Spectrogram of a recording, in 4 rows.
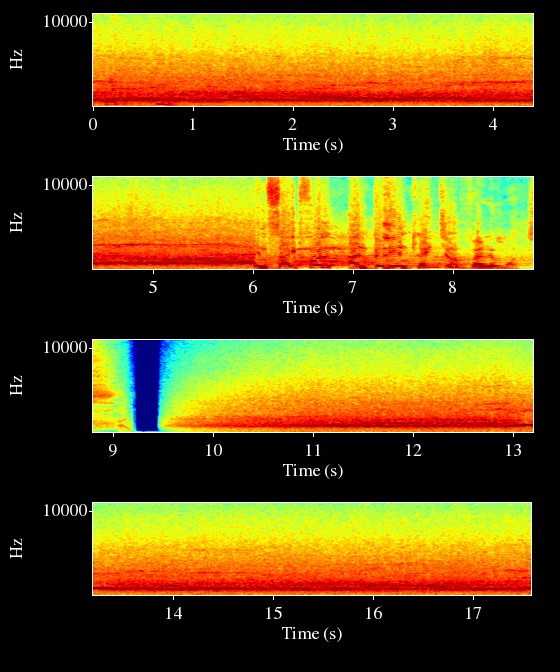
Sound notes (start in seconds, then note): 6.7 wild applause and cheering for 17 seconds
